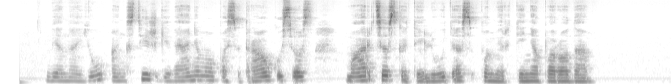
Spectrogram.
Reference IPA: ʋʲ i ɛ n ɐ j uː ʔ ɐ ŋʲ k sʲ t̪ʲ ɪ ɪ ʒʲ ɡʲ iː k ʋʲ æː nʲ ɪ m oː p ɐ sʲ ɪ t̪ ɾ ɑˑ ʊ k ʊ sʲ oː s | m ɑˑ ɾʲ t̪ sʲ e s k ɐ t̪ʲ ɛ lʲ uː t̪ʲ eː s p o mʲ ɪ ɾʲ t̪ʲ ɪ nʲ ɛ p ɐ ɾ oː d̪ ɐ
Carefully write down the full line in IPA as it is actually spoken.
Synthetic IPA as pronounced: ʋʲ i ɛ n ɐ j uː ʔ ɐ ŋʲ k sʲ t̪ʲ ɪ ɪ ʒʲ ɡʲ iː ʋʲ æː nʲ ɪ m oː p ɐ sʲ ɪ t̪ ɾ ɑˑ ʊ k ʊ sʲ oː s | m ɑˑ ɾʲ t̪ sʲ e s k ɐ t̪ʲ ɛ lʲ uː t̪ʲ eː s p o mʲ ɪ ɾʲ t̪ʲ ɪ nʲ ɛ p ɐ ɾ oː d̪ ɐ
